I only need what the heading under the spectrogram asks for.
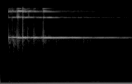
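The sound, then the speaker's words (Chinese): A small bell worn on the left wrist rings with a few quick bright jingles, then one clear high tone that lingers and slowly fades. “这是铃铛？为什么必须要戴在左手腕？而且戴在手腕上不会一直响吗？”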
